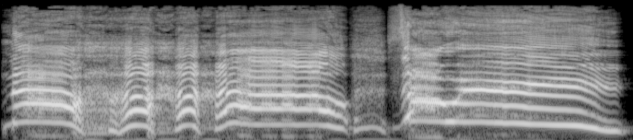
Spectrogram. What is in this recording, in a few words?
grief teen girl, manager, survivor, voice; Left 4 Dead 2; left4dead2 dlc2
